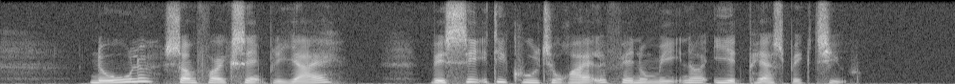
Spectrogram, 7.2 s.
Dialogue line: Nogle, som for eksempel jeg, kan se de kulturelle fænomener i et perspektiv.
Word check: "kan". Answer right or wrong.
wrong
